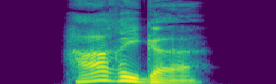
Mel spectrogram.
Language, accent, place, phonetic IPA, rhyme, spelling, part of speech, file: German, Germany, Berlin, [ˈhaːʁɪɡɐ], -aːʁɪɡɐ, haariger, adjective, De-haariger.ogg
- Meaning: inflection of haarig: 1. strong/mixed nominative masculine singular 2. strong genitive/dative feminine singular 3. strong genitive plural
